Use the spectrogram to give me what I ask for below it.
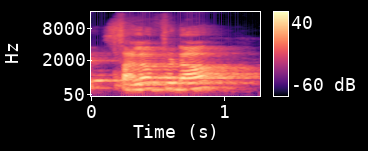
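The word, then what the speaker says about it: Psilopsida: सी से साइलोप्सिडा, इसको P silent है, साइलोप्सिडा पढ़ा जाता है।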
